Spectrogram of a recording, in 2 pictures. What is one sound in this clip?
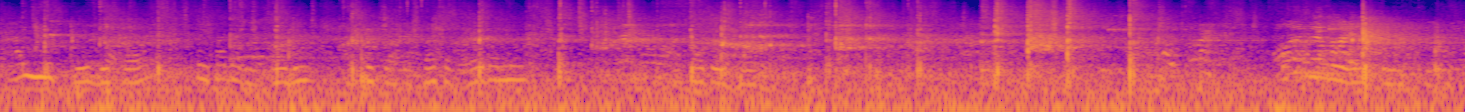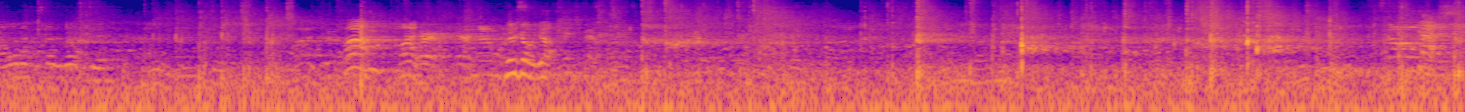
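Paddles strike a plastic ball with sharp pops, echoing in a large indoor hall.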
